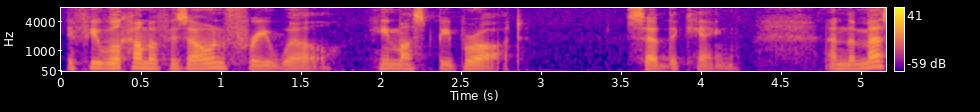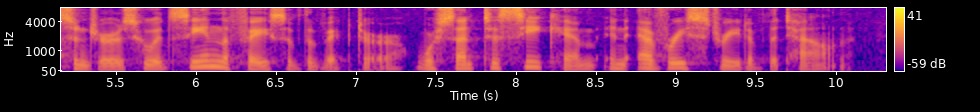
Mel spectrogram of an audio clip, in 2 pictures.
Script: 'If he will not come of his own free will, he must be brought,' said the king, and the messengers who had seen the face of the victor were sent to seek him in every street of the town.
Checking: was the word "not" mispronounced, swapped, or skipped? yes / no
yes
